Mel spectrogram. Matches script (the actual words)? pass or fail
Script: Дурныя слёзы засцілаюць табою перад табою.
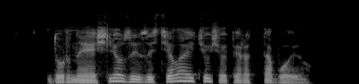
fail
